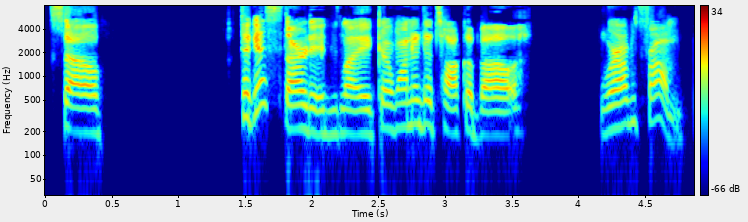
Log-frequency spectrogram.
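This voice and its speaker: A woman's voice: mid-range voice, a little slow, no echo. Young woman, podcast host, rambling casual talk, dry close sound. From Florida, United States. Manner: rambling and conversational, many fillers. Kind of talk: casual personal monologue.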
